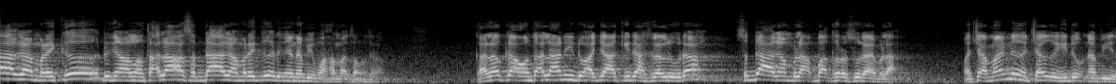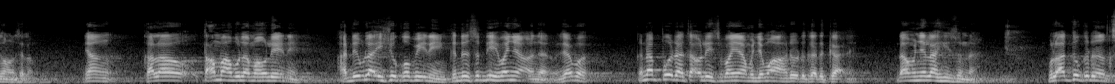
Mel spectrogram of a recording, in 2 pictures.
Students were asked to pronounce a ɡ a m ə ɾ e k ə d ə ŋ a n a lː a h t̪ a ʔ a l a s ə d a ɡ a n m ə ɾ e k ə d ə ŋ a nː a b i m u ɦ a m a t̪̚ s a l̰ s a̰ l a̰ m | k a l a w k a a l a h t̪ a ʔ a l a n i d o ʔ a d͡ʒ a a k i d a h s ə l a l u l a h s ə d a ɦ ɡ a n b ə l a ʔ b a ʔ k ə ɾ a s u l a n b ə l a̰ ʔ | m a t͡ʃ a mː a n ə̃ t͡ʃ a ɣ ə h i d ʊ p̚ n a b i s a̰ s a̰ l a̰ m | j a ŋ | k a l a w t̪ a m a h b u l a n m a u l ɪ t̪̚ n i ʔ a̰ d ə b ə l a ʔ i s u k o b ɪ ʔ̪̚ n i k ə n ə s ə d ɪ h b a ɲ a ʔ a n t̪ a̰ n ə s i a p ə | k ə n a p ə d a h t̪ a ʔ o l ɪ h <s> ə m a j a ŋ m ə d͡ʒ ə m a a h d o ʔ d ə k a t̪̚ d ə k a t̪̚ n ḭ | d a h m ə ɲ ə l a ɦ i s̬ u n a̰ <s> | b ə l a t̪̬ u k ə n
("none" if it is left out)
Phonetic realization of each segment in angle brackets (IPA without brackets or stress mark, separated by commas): s, h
